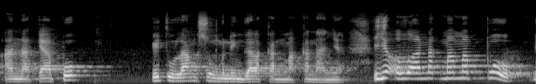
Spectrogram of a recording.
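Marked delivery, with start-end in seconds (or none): 3.8-5.3 doting mother. Retold or imitated. Mother fusses over child.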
